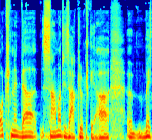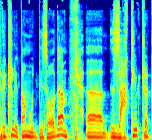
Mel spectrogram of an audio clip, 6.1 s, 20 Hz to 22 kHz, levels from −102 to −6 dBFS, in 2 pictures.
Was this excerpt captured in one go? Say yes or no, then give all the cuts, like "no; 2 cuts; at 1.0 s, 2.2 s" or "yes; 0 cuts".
no; 3 cuts; at 1.3 s, 3.0 s, 3.8 s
